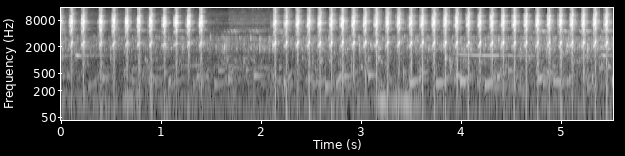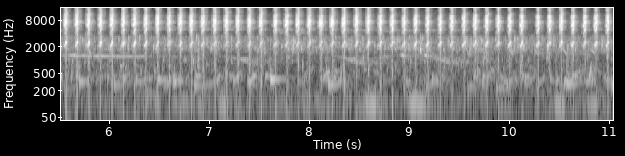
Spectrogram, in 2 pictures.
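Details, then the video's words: Walang kecek bush cricket producing a piercing, regularly pulsed stridulation that stops briefly after the first second and then carries on; faint background chirps and whistles are also audible. Bird keepers use it for song training. "MASTERAN WALANG KECEK SUARA JERNIH"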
